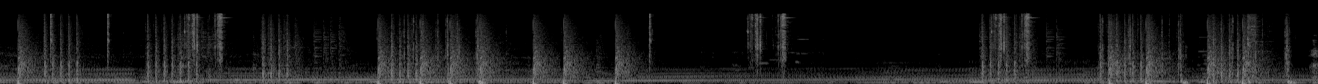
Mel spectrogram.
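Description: Rapid automatic gunfire from a video game shootout, loud bursts crackling in repeated volleys with brief pauses between, dense and close throughout with no talking.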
